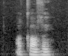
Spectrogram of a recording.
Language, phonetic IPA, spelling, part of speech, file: Polish, [ɔˈkɔvɨ], okowy, noun, LL-Q809 (pol)-okowy.wav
